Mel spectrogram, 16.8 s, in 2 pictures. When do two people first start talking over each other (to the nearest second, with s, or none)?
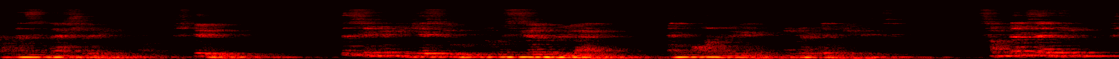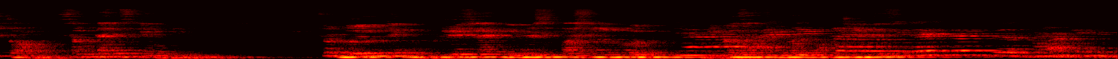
14 s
